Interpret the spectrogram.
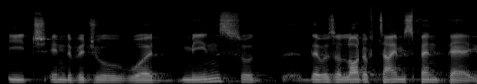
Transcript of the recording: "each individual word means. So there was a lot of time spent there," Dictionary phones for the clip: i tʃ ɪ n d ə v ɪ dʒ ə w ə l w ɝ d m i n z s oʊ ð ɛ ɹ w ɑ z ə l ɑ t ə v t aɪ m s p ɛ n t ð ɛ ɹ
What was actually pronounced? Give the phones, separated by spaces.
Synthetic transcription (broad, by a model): i tʃ ɪ n d ə v ɪ dʒ ə w ə l w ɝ d m i n z s oʊ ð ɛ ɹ w ɑ z ə l ɑ t ə v t aɪ m s p ɛ n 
